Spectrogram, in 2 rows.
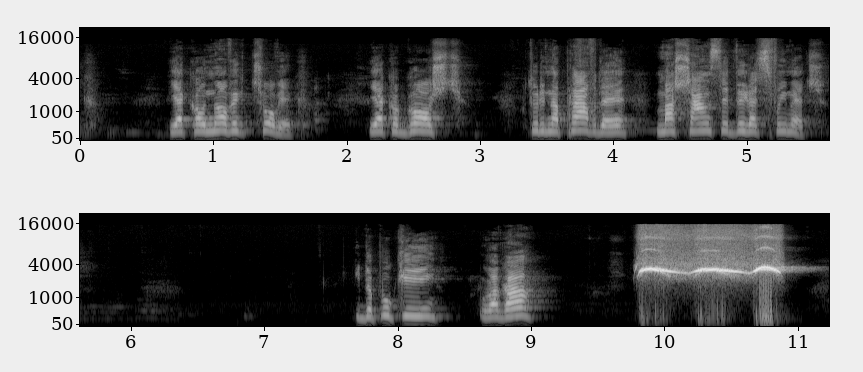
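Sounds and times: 
speech: 0:00.7 - 0:05.6, 0:07.7 - 0:09.1, 0:09.8 - 0:10.9
loud shrill referee's whistle blast: 0:09.8 - 0:11.2.

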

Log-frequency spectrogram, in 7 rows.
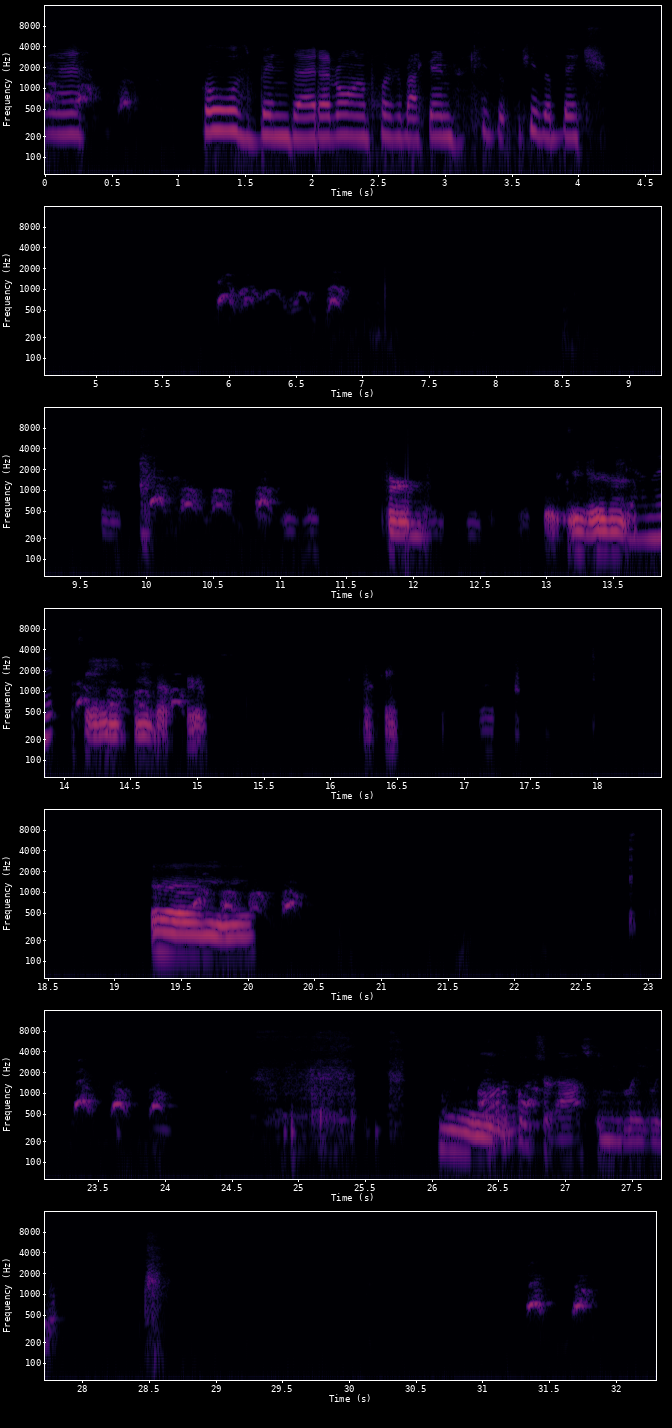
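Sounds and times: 
dog barking: 0:00.0 - 0:00.8, 0:05.9 - 0:07.0, 0:09.9 - 0:11.1, 0:14.1 - 0:15.1, 0:19.8 - 0:20.5, 0:23.3 - 0:24.2, 0:26.4 - 0:27.1, 0:31.3 - 0:32.0
speech: 0:01.2 - 0:04.3, 0:11.2 - 0:15.2, 0:16.2 - 0:16.6, 0:19.3 - 0:20.2, 0:26.0 - 0:27.9.

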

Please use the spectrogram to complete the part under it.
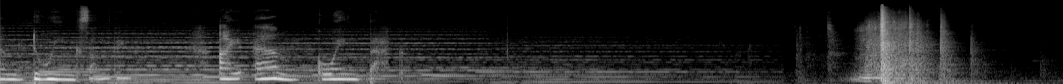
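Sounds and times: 
speech: 0:00.2 - 0:01.5, 0:02.2 - 0:03.9
creaking door opening: 0:08.0 - 0:10.6.

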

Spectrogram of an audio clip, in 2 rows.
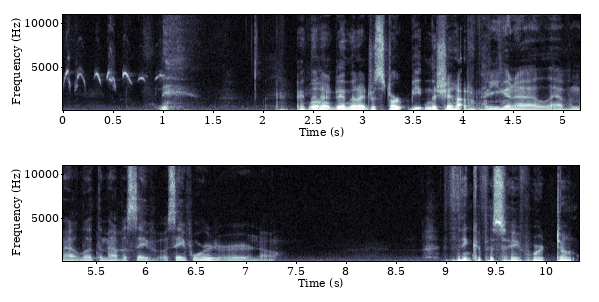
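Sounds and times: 
bird chirping: 0:00.0 - 0:01.3
speech: 0:01.0 - 0:01.2, 0:02.4 - 0:07.4, 0:09.0 - 0:10.3.

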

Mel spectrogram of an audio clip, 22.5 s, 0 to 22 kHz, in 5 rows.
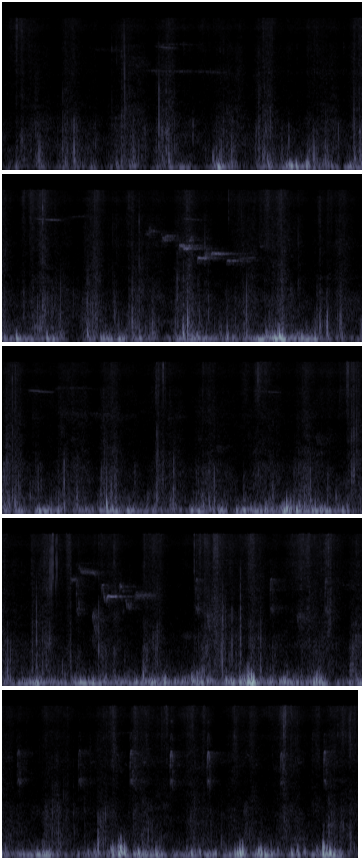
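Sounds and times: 
footsteps of a walker on a trail: 0:00.0 - 0:22.4
bird chirps: 0:01.2 - 0:03.0, 0:06.2 - 0:08.0, 0:09.2 - 0:10.6, 0:14.2 - 0:16.2, 0:16.8 - 0:22.4.

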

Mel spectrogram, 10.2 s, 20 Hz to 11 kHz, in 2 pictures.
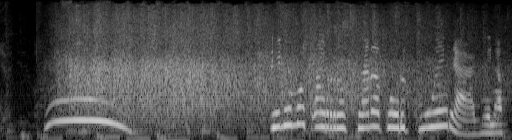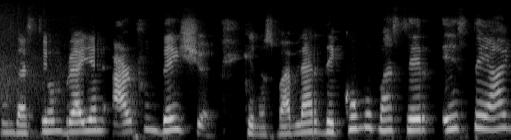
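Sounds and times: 
speech: 0:00.1 - 0:00.8, 0:02.7 - 0:10.2
crowd applause: 0:00.5 - 0:05.6.

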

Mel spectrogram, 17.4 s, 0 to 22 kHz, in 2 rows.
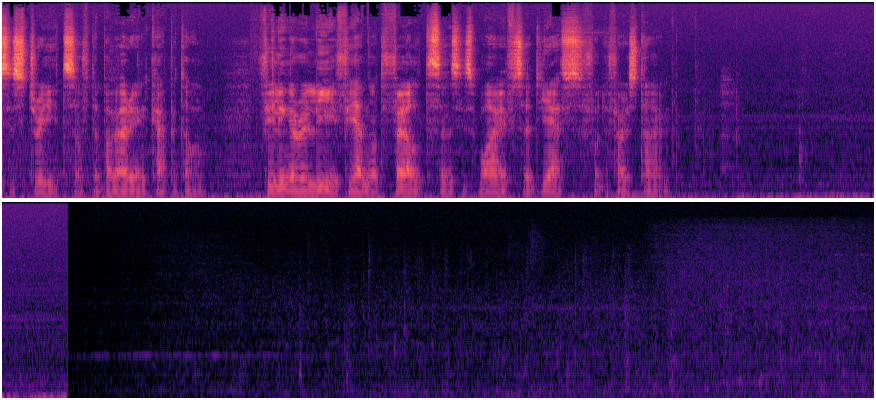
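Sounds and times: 
speech: 0:00.0 - 0:06.8
faint train motor whine: 0:00.0 - 0:09.4.

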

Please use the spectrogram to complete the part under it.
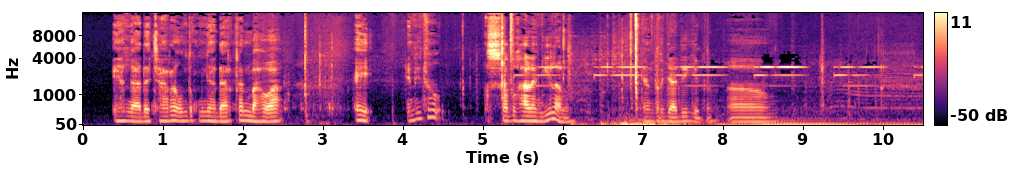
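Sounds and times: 
speech: 0:00.6 - 0:02.6, 0:03.4 - 0:06.3, 0:07.0 - 0:08.8
faint whining tones over car engine: 0:05.1 - 0:10.4
loud car engine idling: 0:06.0 - 0:10.4.

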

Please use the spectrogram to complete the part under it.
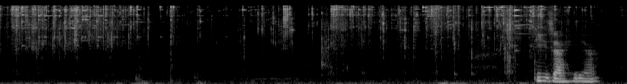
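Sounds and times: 
bunch of keys jangling on a keyring: 0:00.0 - 0:06.2
speech: 0:05.4 - 0:06.1.

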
